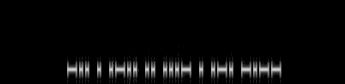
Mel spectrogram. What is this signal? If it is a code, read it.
Morse code, heard as a keyed tone, about 38 wpm, 700 Hz. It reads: DELIVERY
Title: Sentences from Top 1500 Words - New Word Drill - 40wpm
